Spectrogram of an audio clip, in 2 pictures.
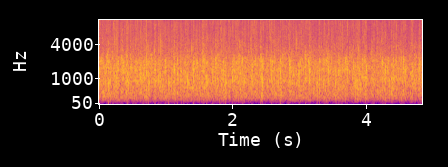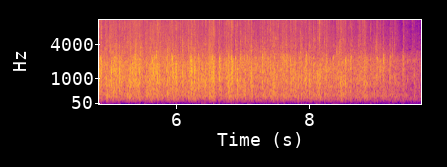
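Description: Church congregation applauding: dense, loud clapping that dies away near the end.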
